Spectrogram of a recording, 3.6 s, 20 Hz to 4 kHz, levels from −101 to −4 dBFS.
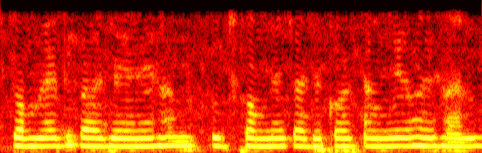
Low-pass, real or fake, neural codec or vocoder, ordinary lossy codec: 3.6 kHz; fake; codec, 16 kHz, 8 kbps, FreqCodec, smaller model; none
